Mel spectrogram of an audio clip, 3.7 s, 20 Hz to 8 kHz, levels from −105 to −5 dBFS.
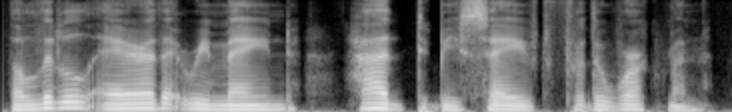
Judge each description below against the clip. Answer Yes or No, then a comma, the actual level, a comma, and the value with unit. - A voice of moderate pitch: No, low, 115 Hz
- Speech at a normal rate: Yes, average, 195 wpm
